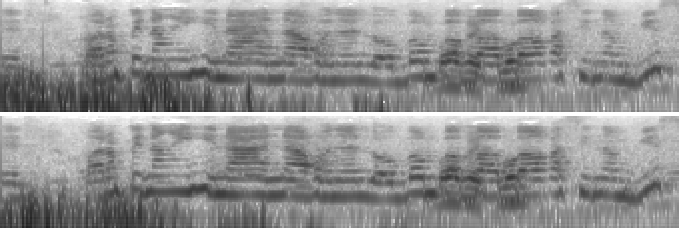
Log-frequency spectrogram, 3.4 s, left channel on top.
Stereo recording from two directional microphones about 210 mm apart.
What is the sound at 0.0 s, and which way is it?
A woman's voice, 15° right (ahead or behind).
